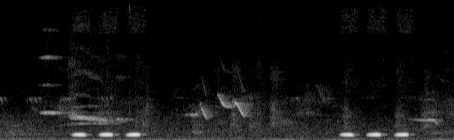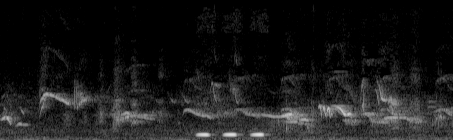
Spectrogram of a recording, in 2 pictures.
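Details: Canary warbling high, sliding whistles and chirps that build toward the end. Triplets of short, low, steady tones recur roughly every two seconds. A quiet hum sits in the background.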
